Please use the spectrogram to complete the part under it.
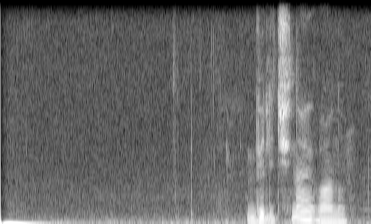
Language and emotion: Russian, neutral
